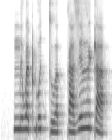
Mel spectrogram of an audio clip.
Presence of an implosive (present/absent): absent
